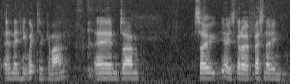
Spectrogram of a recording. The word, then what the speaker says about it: Kaman: Is it Kaman or Kaman? – Kaman. – Okay. I always hear two different versions.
